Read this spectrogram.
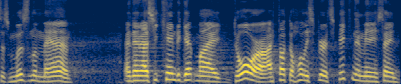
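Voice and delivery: ordinary talk, nothing marked

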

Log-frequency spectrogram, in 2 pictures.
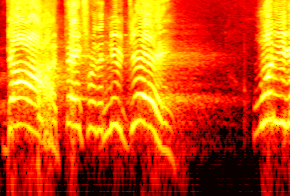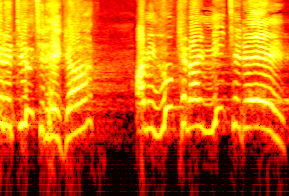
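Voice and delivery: preacher acting out waking up thrilled; excited morning prayer. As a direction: burst out with overflowing joy to God. Joyful morning prayer contrast.

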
